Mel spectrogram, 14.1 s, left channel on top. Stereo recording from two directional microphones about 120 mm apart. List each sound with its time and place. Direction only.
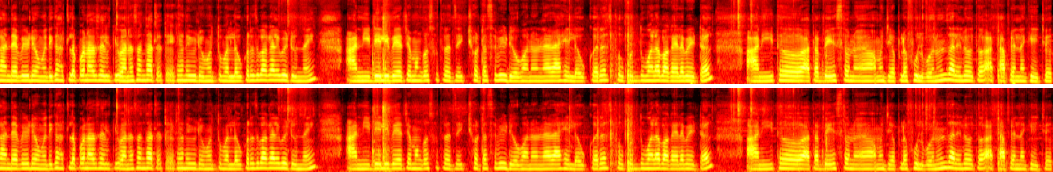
0.0 s a woman's voice: 10° left (ahead or behind)
1.6 s speech: 30° left (ahead or behind)
1.9 s a woman's voice: 15° left (ahead or behind)
4.6 s a woman's voice: 20° left (ahead or behind)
